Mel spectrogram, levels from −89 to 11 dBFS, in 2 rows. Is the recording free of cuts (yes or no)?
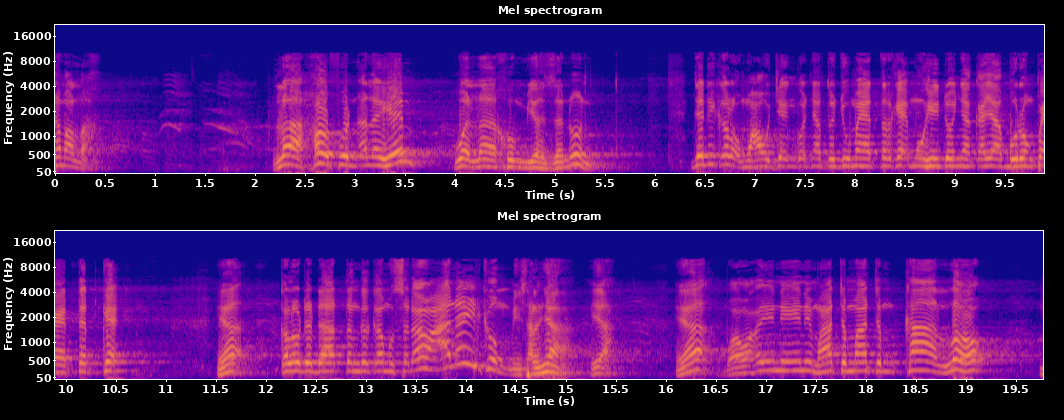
yes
